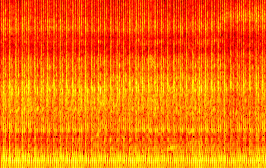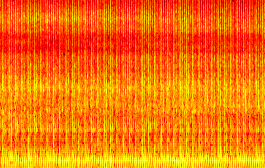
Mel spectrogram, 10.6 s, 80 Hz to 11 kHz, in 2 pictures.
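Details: Kubota L1-255 small diesel (tractor/marine) with white smoke, cylinder head to be replaced: idles with a hard, regular knock, about two to three a second, over its clatter. Engine knock.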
